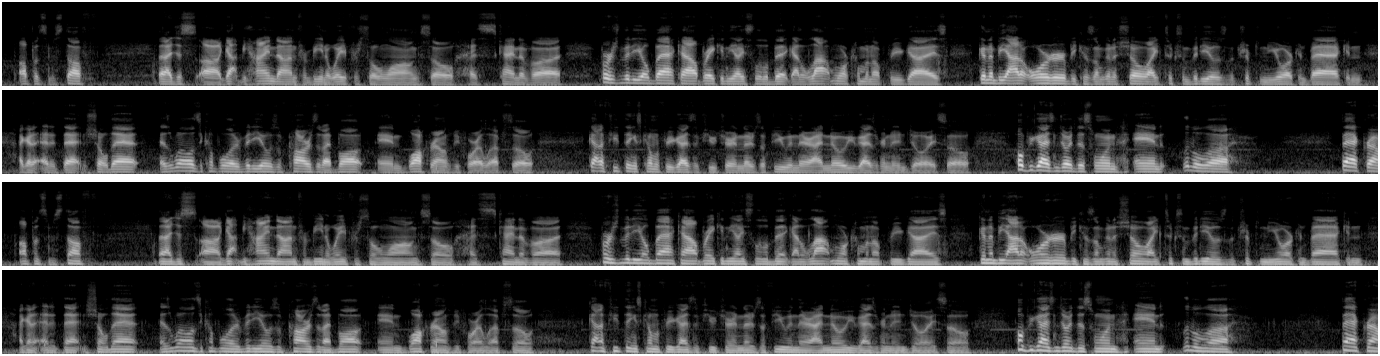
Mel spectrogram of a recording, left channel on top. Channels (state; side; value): normal; both; correlation 0.28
